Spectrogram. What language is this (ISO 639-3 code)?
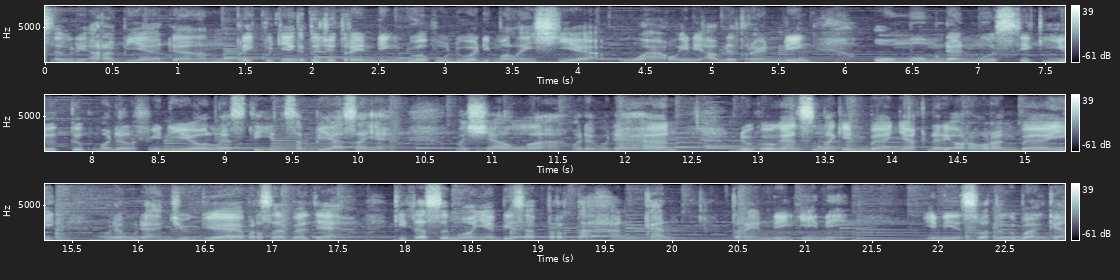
ind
